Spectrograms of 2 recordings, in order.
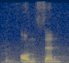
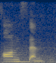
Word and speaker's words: onsen: do you pronounce it we say onsen in japanese onsen onsen that's how we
